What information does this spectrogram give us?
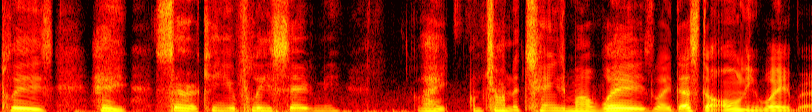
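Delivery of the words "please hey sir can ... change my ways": high, begging, pleading woman's voice. Acting out a woman grabbing a man's garments: imitating a woman pleading. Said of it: "she gonna have to be pleading".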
